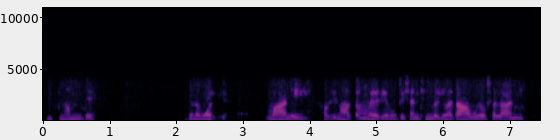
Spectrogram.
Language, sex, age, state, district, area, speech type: Manipuri, female, 45-60, Manipur, Imphal East, rural, conversation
